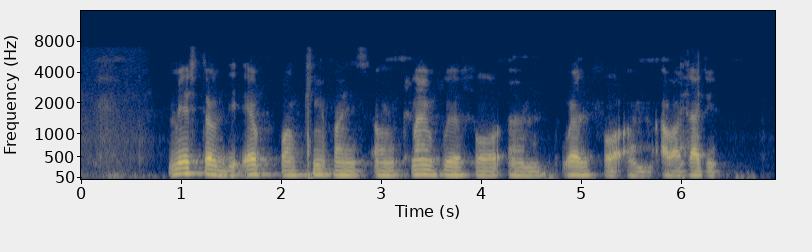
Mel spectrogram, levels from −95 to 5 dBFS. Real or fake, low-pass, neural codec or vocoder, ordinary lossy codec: fake; 7.2 kHz; codec, 16 kHz, 8 kbps, FunCodec, trained on Chinese and English, 25 frames a second; none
